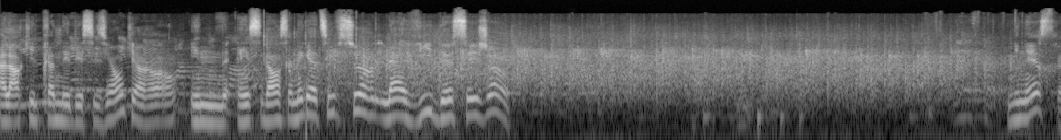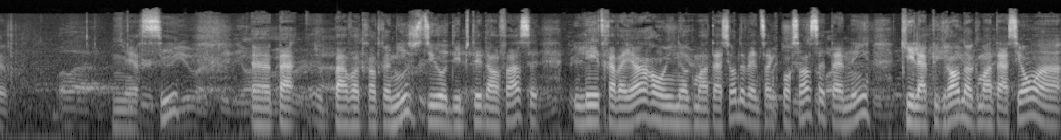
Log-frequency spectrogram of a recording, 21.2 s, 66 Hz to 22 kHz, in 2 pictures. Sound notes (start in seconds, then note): 5.1 applause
